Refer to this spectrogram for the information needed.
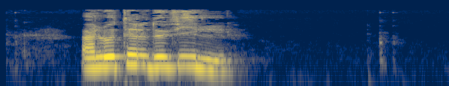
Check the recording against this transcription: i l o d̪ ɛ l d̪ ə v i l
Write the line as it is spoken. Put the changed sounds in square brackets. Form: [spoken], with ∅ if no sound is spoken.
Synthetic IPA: [a] l o [t̪] ɛ l d̪ ə v i l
